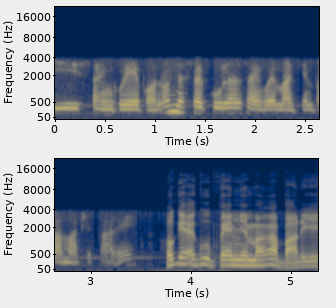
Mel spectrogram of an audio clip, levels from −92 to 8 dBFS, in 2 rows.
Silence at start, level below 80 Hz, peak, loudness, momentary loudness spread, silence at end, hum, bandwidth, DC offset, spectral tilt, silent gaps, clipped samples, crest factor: 0 s; -66 dBFS; -4 dBFS; -22 LUFS; 14 LU; 0 s; none; 11.5 kHz; under 0.1%; -7 dB/octave; none; under 0.1%; 18 dB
